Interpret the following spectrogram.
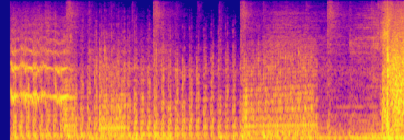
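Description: Intro music with sound effects, ending in a loud whoosh just before the end.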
